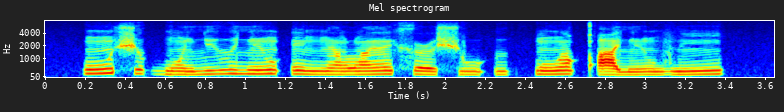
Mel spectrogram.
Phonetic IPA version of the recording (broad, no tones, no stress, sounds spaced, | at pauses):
ũ ʃ ɵ ɡ͡b õ lʲ ɯ lʲ ũ ʔ ẽ ŋ ẽ lˠ ẽ x ə˞ ʃ u ʔ ɯ k͡p ũ qʼ a lʲ ũ v ĩ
